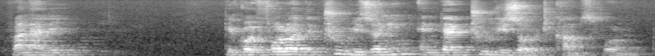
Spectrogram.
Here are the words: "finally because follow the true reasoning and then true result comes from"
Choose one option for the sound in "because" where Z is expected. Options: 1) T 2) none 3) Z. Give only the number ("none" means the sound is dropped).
2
